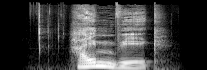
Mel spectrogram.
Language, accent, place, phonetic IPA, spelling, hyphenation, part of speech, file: German, Germany, Berlin, [ˈhaɪ̯mˌveːk], Heimweg, Heim‧weg, noun, De-Heimweg.ogg
- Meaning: way home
